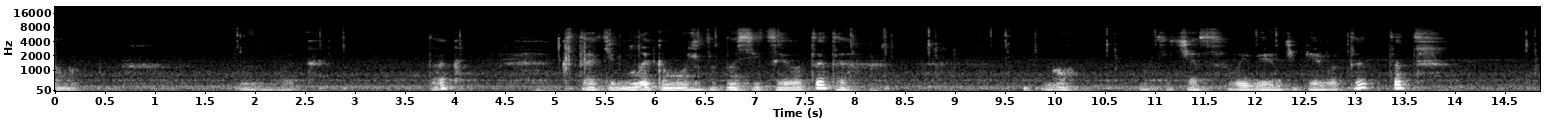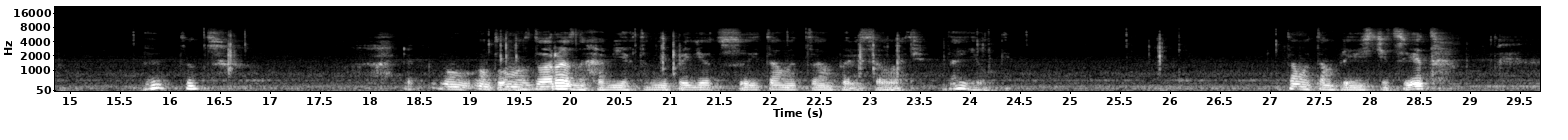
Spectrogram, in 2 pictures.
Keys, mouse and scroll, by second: 2.6-4.0 drag, 4.0-6.4 middle drag, 6.4 click, 7.2-8.3 drag, 8.3-9.3 right drag, 9.3 click, 9.8-11.0 middle drag, 11.0 click, 12.0 click, 12.9-15.6 middle drag, 15.6-16.7 shift+drag, 16.7-19.7 middle drag, 20.1-23.4 ctrl+drag, 23.4-24.5 middle drag, 24.5-26.1 ctrl+drag, 26.1-29.1 middle drag.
